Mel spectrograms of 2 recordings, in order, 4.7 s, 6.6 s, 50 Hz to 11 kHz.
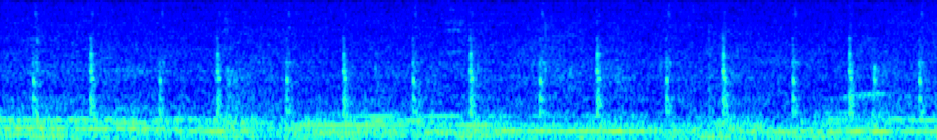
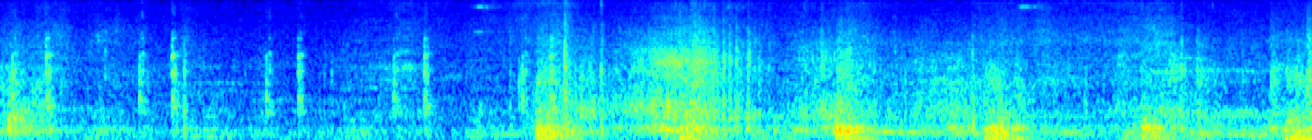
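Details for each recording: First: Garrard 1930s Art Deco oak mantel clock with an 8-day pendulum movement and gong strike, pendulum just adjusted for its surface: crisp, evenly spaced ticks about three a second in a quiet room, no limping rhythm; the clock is in beat. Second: 1930s Garrard Art Deco oak mantel clock, 8-day pendulum movement, pushed slightly off level: soft, uneven ticks about once a second instead of even tick-tock; out of beat and stops.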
